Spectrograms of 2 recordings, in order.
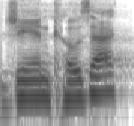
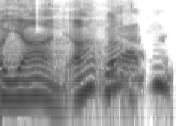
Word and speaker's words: Jan: at the bottom is is it Jan kak did am I saying okay Yan kak or Yan sorry oh Yan yeah that's I I'll don't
